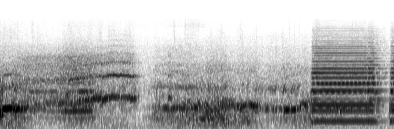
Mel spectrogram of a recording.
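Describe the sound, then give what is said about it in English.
Tires screech loudly as a car skids past people dashing across a street while the lights are green. The squeal breaks off briefly before resuming, then a sustained horn blares near the end. No one speaks. “Let's dash across while the car... Wait, McGee. The lights are green. Watch out.”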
